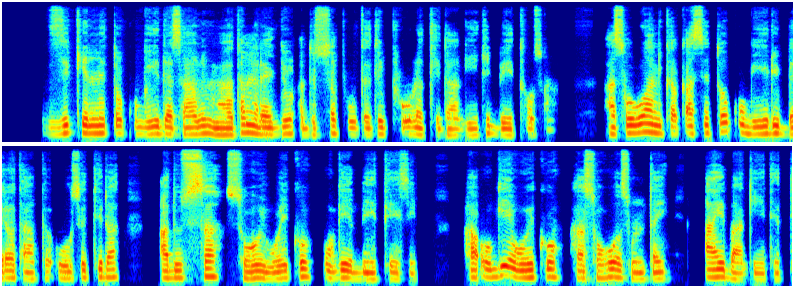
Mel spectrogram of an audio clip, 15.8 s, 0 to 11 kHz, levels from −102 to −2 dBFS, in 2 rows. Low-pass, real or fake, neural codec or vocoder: 9.9 kHz; fake; codec, 44.1 kHz, 2.6 kbps, DAC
